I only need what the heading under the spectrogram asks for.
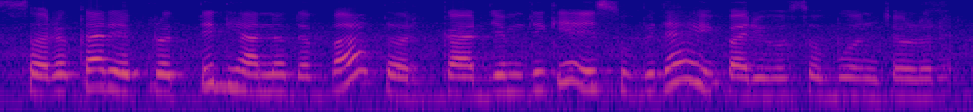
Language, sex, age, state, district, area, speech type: Odia, female, 18-30, Odisha, Koraput, urban, spontaneous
